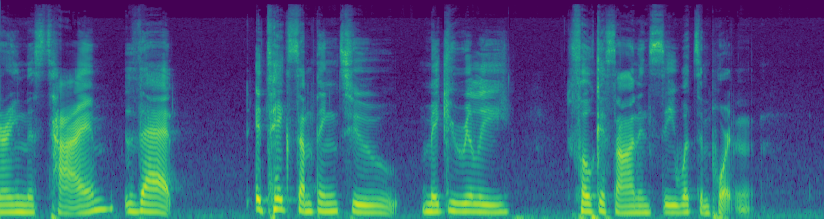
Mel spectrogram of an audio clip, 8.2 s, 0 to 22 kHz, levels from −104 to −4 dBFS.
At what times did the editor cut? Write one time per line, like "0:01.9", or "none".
0:01.2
